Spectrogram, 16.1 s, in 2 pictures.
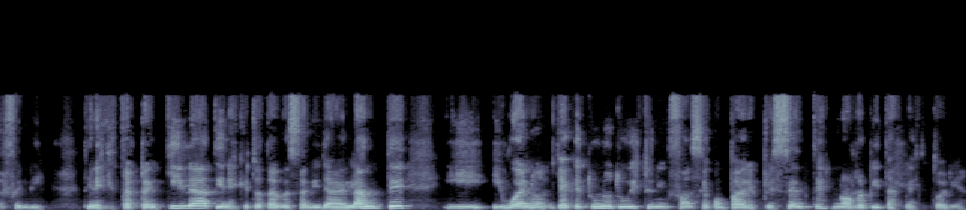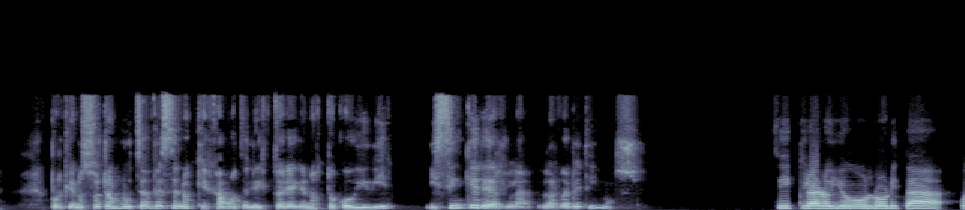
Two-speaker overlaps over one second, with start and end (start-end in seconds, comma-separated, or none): none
